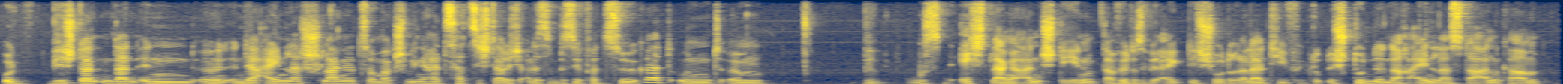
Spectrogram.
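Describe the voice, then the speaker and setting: A man tells a story as a podcast co-host. His pitch sits in the middle and the sound is close and dry. He talks casually, rambles, and re-enacts who said what. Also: quick pace, no room sound. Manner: rambling, re-enacts remembered dialogue. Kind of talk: casual chat, telling an anecdote.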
